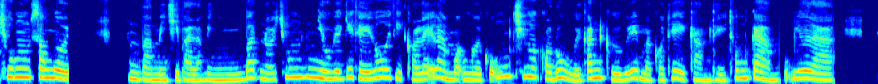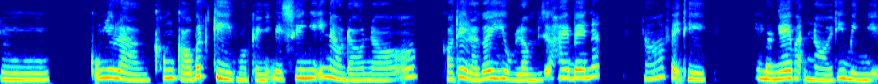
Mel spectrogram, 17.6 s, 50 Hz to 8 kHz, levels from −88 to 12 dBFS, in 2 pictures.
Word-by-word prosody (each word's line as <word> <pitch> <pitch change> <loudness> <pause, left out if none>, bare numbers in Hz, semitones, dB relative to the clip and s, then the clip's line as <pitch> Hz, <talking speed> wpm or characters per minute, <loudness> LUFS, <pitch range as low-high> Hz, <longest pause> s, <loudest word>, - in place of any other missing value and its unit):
chung 310 -1 +4
xong 295 -1 +3
rồi 265 -3 +7 0.6
ừm, 240 -3 +2
và 215 -2 -2
mình 205 0 +2
chỉ 230 - -3
bảo 210 -1 -3
là 200 0 -1
mình 205 0 0
bận, 275 0 -1
nói 230 -2 -3
chung 310 +2 +1
nhiều 265 -3 +4
việc 255 +1 +2
như 300 - 0
thế 250 -3 +3
thôi, 290 +1 0
thì 255 - -3
có 220 - -6
lẽ 230 +4 -1
là 285 -3 0
mọi 225 -1 -1
người 215 -2 -1
cũng 320 +10 -1
chưa 330 -2 +1
có 255 -6 -5
đủ 265 +2 +1
cái 190 - -1
căn 275 +1 +3
cứ 210 -4 0
để 270 +3 +1
mà 225 -5 -1
có 210 -1 -6
thể 250 -3 0
cảm 205 -3 -3
thấy 200 -1 -4
thông 275 +2 0
cảm, 235 -7 0
cũng - - -9
như 265 0 +4
là, 215 -3 -2 0.5
ừm, 220 -1 -1 0.4
cũng 280 - 0
như 290 0 +4
là 235 -6 +1
không 280 +3 0
có 225 -5 -1
bất 330 +8 +1
kỳ 255 -6 +4
một 215 -1 -2
cái 205 - -3
những 220 +6 -3
cái 250 - +1
suy 280 +5 +1
nghĩ 275 +1 +3
nào 270 -6 +2
đó 205 -1 -3
nó 205 0 -6 0.5
có 235 -1 -5
thể 295 -3 +4
là 215 - 0
gây 260 +5 +5
hiểu 260 -4 +2
lầm 200 0 -1
giữa - - -1
hai 285 -1 -1
bên 280 0 +3
á. 330 - -3 0.5
Đó, 245 - -3 0.2
vậy 280 - 0
thì 225 -3 0 0.5
khi 265 - -2
mà 245 - +4
nghe 260 +3 +5
bạn 265 -3 -6
nói 200 -2 -2
thì 275 - +3
mình 225 -4 +1
nghĩ 205 +1 -3
240 Hz, 275 wpm, -23 LUFS, 215-275 Hz, 0.6 s, rồi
